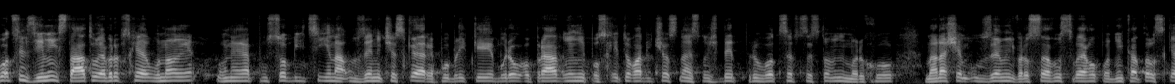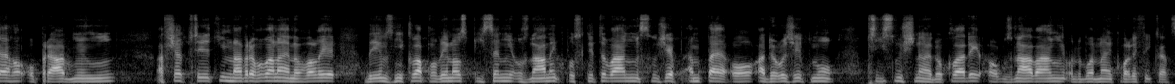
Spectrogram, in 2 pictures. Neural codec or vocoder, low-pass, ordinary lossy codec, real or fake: codec, 24 kHz, 1 kbps, SNAC; 10.8 kHz; Opus, 32 kbps; fake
